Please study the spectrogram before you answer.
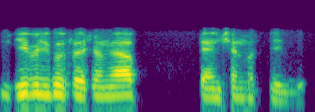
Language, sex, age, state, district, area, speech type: Urdu, male, 18-30, Delhi, East Delhi, urban, conversation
